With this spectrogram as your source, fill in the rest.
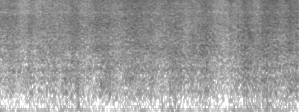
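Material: Nothing is struck.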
